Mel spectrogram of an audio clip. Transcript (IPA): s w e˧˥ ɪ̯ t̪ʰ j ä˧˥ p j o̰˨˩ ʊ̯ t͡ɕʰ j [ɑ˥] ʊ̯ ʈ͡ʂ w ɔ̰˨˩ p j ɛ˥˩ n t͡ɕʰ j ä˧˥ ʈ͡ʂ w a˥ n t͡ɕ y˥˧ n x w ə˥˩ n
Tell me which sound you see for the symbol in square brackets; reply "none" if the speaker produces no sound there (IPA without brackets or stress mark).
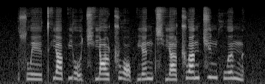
ɑ˧˥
